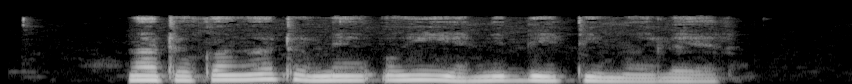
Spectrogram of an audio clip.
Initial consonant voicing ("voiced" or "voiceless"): voiced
